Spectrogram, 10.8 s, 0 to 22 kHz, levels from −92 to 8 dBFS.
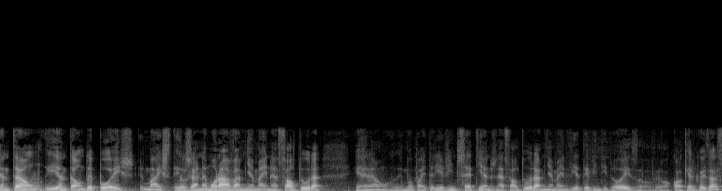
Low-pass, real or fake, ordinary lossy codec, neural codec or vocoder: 7.2 kHz; real; none; none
